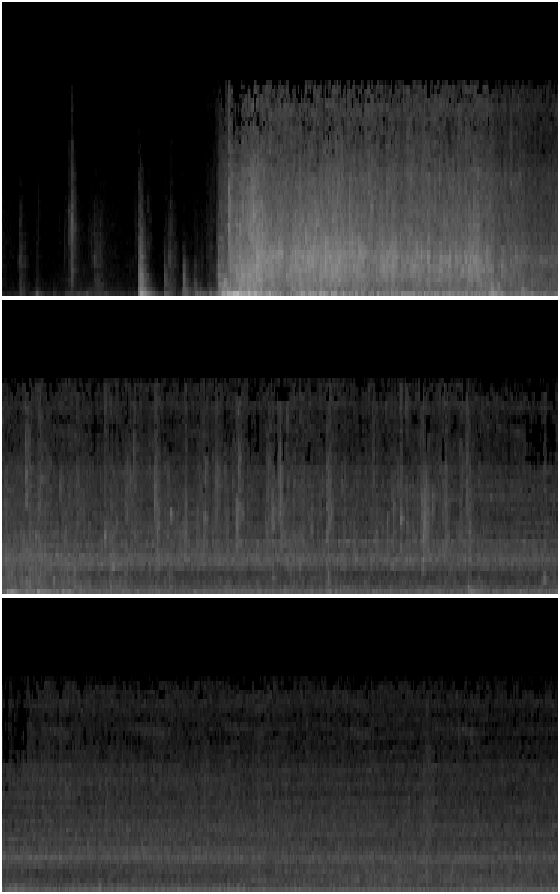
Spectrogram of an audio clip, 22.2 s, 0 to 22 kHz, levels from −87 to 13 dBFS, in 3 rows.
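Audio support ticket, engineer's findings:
No technical fault found on review of this everyday sound recording. Nothing further to log against this ticket.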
